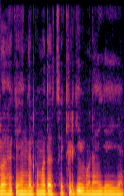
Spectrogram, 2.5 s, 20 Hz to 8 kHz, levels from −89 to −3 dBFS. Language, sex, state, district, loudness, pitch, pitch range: Hindi, male, Jharkhand, Palamu, -15 LUFS, 125 Hz, 120-130 Hz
